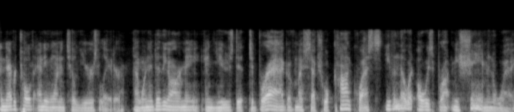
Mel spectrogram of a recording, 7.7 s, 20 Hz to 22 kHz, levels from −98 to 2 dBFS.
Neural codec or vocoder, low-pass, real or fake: codec, 16 kHz, 8 kbps, FreqCodec, smaller model; 7.2 kHz; fake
